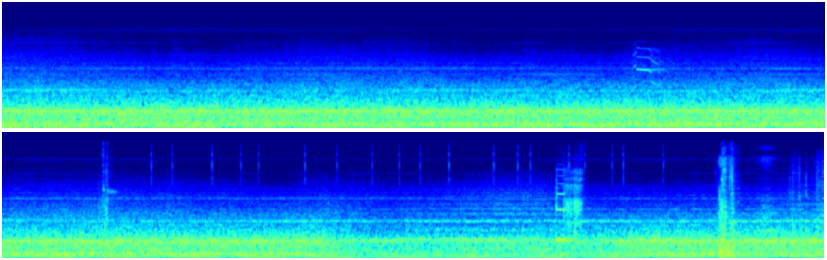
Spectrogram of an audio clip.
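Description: Waves wash and splash against a moving ship.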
